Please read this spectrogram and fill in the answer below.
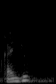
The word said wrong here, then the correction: kaiju: Kaiju. Kaiju. Perdón, siempre lo digo mal.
